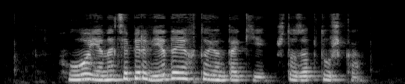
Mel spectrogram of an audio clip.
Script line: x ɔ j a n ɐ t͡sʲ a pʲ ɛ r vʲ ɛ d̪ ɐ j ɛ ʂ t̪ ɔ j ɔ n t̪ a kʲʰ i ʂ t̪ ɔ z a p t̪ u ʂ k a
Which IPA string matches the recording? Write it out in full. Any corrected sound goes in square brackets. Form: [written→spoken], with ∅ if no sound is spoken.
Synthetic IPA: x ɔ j a n [ɐ→a] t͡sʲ a pʲ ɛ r vʲ ɛ d̪ ɐ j ɛ [ʂ→x] t̪ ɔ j ɔ n t̪ a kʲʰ i ʂ t̪ ɔ z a p t̪ u ʂ k [a→ɐ]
